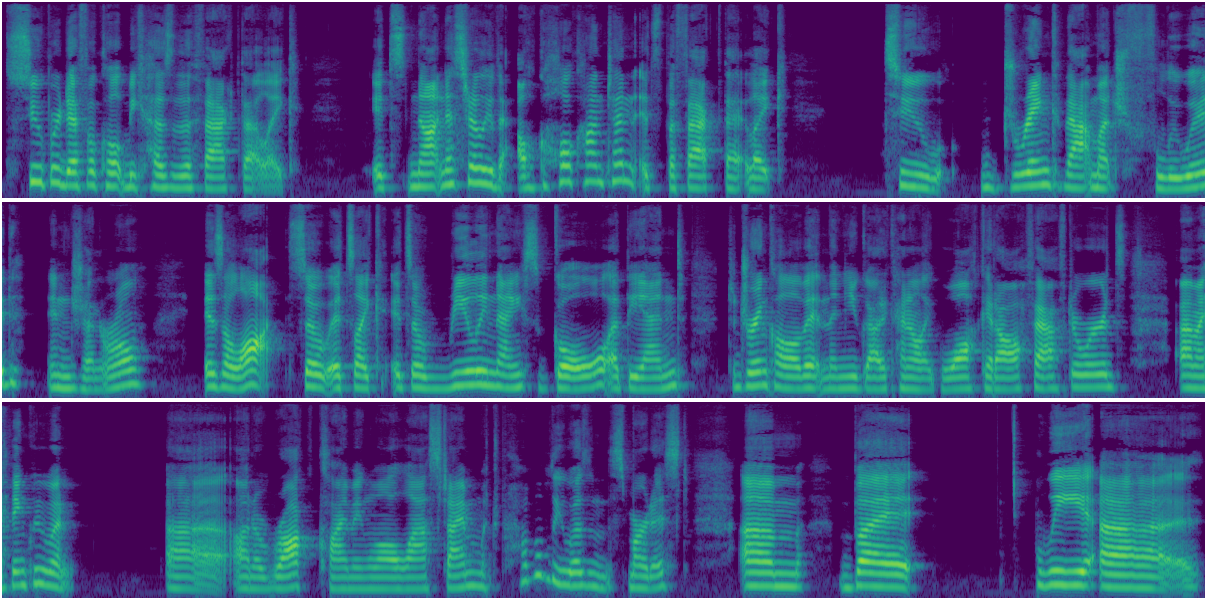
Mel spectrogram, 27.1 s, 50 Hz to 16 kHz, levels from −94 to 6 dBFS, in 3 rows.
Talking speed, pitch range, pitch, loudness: 175 wpm, 180-215 Hz, 190 Hz, -22 LUFS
